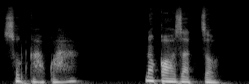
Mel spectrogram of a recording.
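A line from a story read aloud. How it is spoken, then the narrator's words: Muttering. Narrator (Vietnamese): lẩm bẩm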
